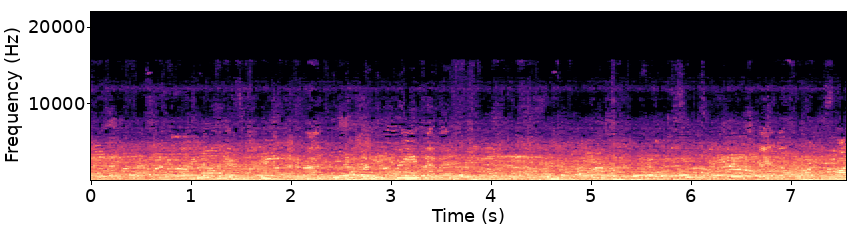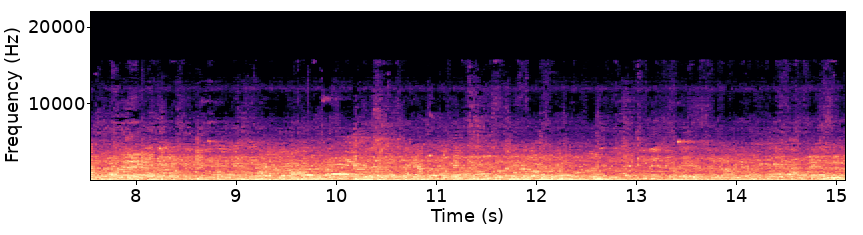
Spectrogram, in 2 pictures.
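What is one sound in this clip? A crowd of people chatter in a large echoing gym.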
